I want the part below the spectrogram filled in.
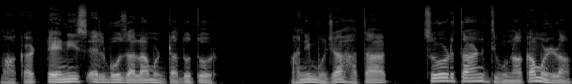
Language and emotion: Goan Konkani, sad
